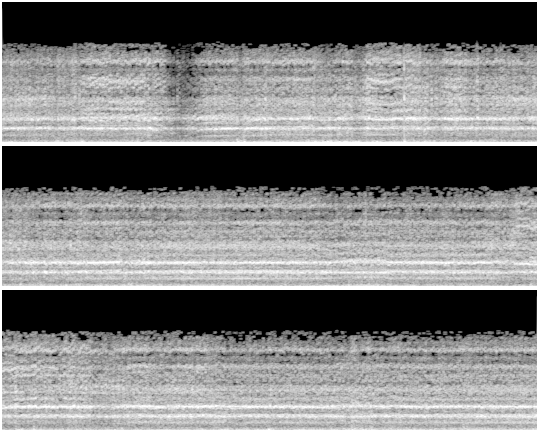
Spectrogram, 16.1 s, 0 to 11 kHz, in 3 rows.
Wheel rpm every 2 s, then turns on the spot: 130, 140, 160, 160, 160, 160, 160, 160.
none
